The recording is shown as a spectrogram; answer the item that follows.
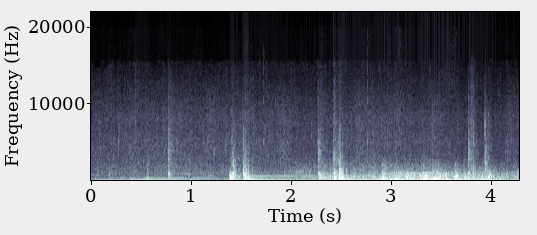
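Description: Rolling thunder rumbles loud and low beside a heavy, steady rain of a thunderstorm, with sharp cracks near the middle and the deep roar continuing to the end.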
